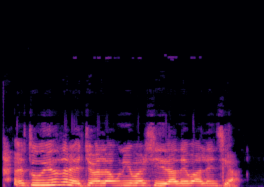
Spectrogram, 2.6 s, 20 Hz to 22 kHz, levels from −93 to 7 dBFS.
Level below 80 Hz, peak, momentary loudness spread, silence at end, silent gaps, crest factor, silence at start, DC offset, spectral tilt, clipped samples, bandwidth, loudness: -64 dBFS; -2 dBFS; 7 LU; 0.25 s; none; 10 dB; 0.05 s; under 0.1%; -4 dB/octave; under 0.1%; 7.6 kHz; -12 LUFS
